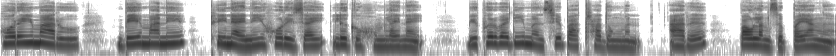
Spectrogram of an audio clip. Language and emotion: Bodo, neutral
